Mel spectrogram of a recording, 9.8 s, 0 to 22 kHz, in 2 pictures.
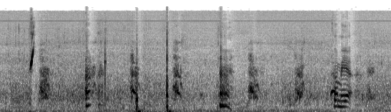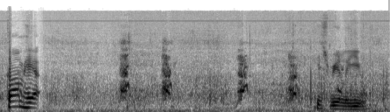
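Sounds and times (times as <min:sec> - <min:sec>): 
outdoor noise: 0:00.0 - 0:09.7
dog barking at a cow: 0:00.4 - 0:02.4, 0:03.1 - 0:03.9, 0:04.5 - 0:04.8, 0:06.4 - 0:07.1, 0:07.9 - 0:09.3
speech: 0:04.2 - 0:05.6, 0:08.8 - 0:09.7.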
